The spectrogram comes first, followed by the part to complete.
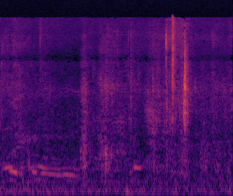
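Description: A dove cooing faintly: one soft, falling coo in the first second and a short note just after the middle.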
